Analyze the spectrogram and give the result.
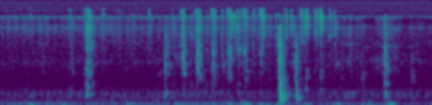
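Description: A cotton cloth wrapped on the fingers rubs and buffs the upper and heel of a brown leather cap-toe Alden Straight Tip Blucher shoe held in hand, working up a wax burnish. Soft, quiet swishing strokes come in short brushy bursts over a low, steady background, with one sharper, louder scuff near the middle.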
